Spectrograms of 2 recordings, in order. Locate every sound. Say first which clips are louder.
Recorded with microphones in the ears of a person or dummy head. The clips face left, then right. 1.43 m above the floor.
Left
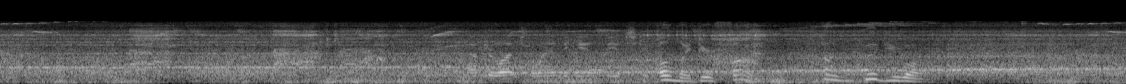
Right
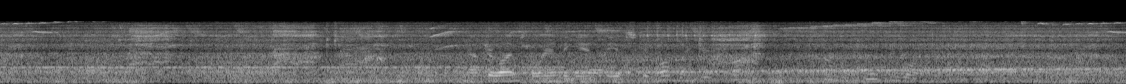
0.0 s running water: left 1 dB; 45° right (ahead or behind)
4.7 s a man speaking: right 2 dB; 25° right (ahead or behind)
6.6 s a man speaking: left 9 dB; 55° left (ahead or behind)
